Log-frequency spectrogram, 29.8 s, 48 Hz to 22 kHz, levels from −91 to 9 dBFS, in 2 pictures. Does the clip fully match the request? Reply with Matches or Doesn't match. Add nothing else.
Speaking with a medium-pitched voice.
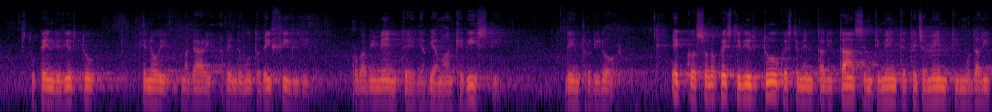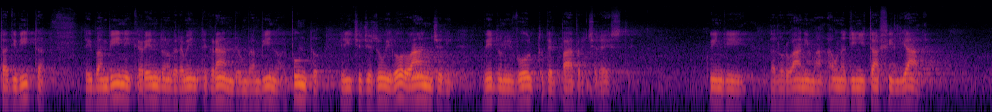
Doesn't match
